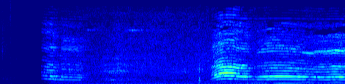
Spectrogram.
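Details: Cat in a funny compilation: a short descending meow, a pause with low background hum, then a louder, long meow that rises sharply and holds level.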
